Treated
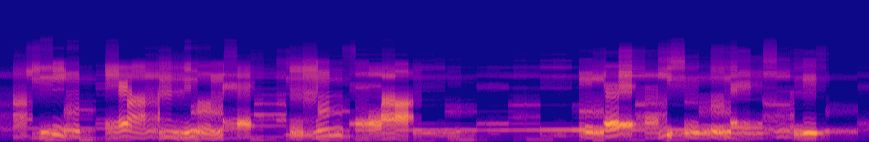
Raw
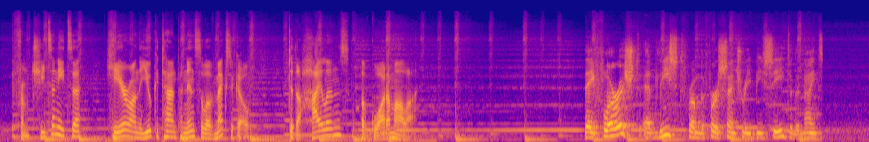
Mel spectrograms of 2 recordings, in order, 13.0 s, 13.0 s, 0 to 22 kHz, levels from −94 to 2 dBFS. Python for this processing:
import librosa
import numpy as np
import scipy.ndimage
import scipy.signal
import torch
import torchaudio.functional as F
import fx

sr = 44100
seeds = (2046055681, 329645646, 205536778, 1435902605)

y = fx.spec_steps(x, sr, hold_ms=200)
y = fx.air_absorb(y, sr, metres=110.0)
y = fx.vowel_held(y, sr, hz=2.1)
